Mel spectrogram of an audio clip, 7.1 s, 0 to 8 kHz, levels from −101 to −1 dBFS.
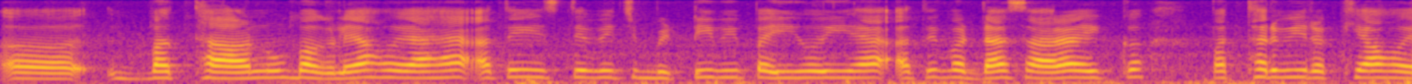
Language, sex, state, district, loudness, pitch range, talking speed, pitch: Punjabi, female, Punjab, Pathankot, -17 LUFS, 225-245 Hz, 185 wpm, 235 Hz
